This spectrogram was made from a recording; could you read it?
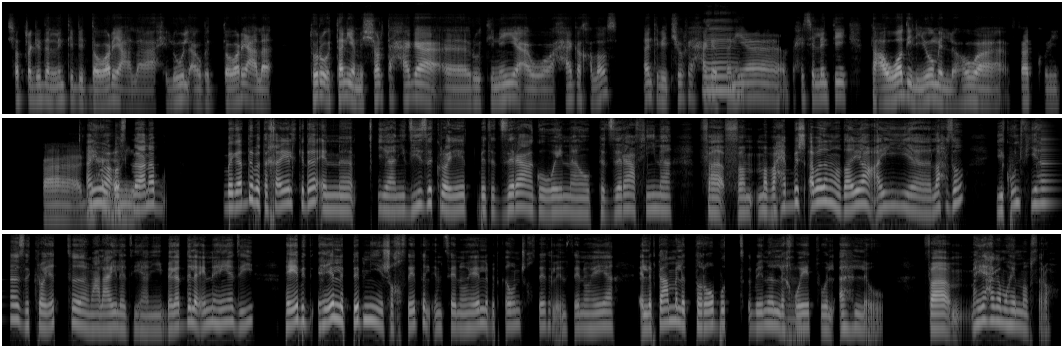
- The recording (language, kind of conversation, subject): Arabic, podcast, إزاي الطبخ في البيت ممكن يقرّب العيلة من بعض أو يبعدهم؟
- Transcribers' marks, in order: in English: "روتينية"; tsk; distorted speech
